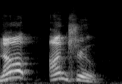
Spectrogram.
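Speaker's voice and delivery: loud, slow yelling.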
